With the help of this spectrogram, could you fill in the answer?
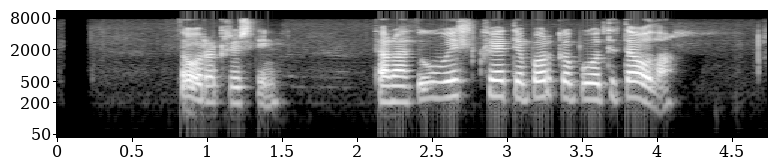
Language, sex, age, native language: Icelandic, female, 14, Icelandic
